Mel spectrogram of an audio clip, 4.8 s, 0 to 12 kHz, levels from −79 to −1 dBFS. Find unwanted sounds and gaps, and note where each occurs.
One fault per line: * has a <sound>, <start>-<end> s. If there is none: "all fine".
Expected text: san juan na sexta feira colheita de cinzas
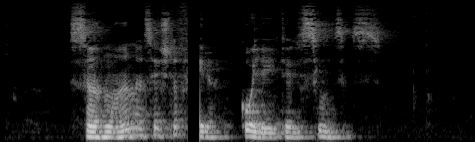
* has a dropout, 1.9-2.0 s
